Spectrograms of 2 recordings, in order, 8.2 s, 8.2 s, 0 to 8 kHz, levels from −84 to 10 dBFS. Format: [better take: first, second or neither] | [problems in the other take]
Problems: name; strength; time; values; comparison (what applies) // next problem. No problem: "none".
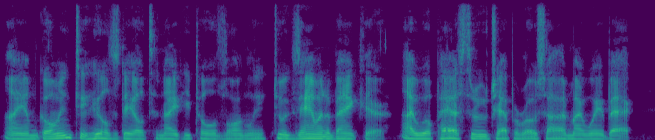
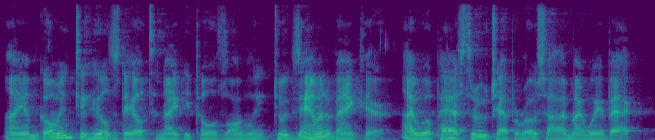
first | room echo; dies away in 0.7 s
